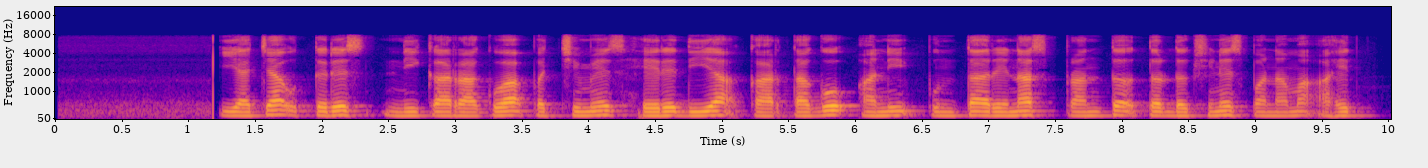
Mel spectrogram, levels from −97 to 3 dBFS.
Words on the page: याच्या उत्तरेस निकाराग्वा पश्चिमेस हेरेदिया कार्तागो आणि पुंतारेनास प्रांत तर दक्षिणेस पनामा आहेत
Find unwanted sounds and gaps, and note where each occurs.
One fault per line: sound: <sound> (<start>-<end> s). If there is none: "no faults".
no faults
